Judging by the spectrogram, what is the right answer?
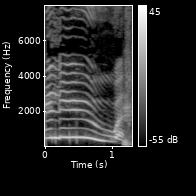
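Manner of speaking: very high, drawn-out, stretched yell. Showing how to call out while cooking with the kids: yelling in Julia Child voice. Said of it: "I will yell out in my best Julia voice".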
